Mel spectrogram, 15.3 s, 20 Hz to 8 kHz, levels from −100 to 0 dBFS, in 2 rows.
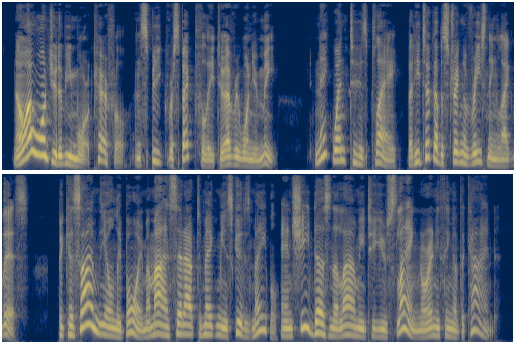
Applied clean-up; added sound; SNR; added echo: none; none; none; none.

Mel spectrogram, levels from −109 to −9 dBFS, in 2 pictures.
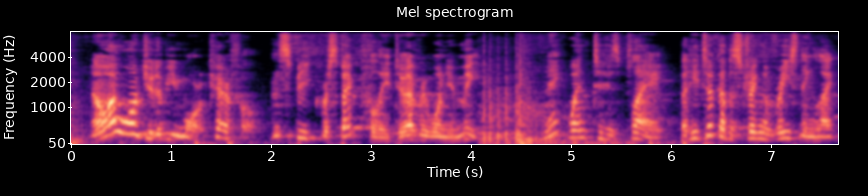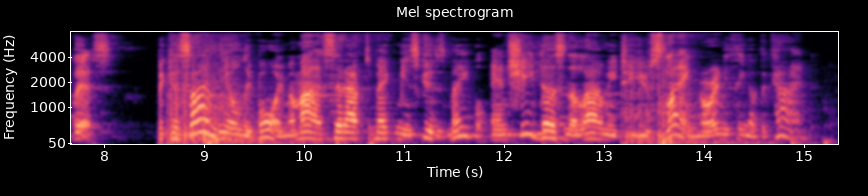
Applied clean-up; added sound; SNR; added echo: classical method WPE with log-MMSE.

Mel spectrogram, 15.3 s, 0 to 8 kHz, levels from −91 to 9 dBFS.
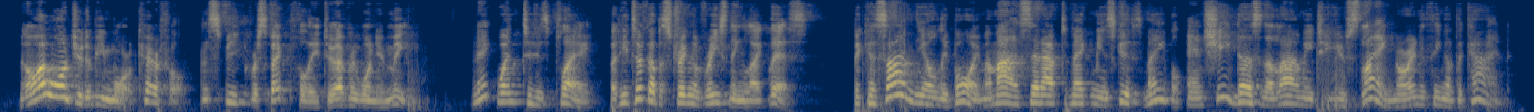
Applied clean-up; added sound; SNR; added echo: neural mask model DeepFilterNet 3.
